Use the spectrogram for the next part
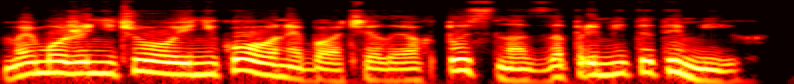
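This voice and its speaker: A man's voice: fairly high pitch, expressive, quick pace, no room sound, pitched above the performer's own voice, close to an everyday voice. Guy doing scared superstitious village lad, anxious hissing pleas, dry close sound. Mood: fearful. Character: frightened young lad, uneasy and superstitious.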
